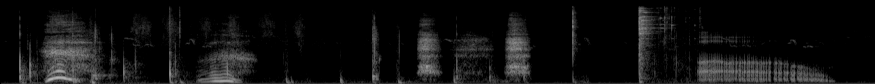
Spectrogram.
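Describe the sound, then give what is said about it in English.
Breathing, squeaky rubbing of a glasses lens and scattered clicks lead up to a brief, sharp little smash as the lens falls out and breaks, with vocal groans before it and a droning tone afterward. “The breathing and then the rubbing of the glass and then the lens falling out and you just hear a little smash.”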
